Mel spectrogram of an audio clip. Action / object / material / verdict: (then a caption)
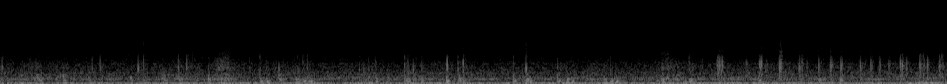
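tap / rigid thermoplastic knife sheath / hard plastic / none. Gloved fingertips tap and scratch the textured surface of a flat, dark-grey, rigid Kydex-style thermoplastic knife sheath, about 20–25 cm long, with eyelet holes and slots. Short, dull clicks and scratchy ticks sit over a steady low, muffled rumble, with almost nothing bright in the sound.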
